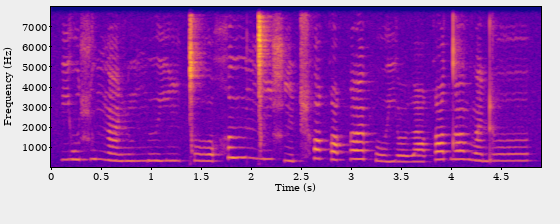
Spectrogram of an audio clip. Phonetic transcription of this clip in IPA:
j o˧ ɕ u˧ ŋ ã˩ ɮ ũ˩ ŋ ɯː˩ j ĩ˩ ǀ oː˩ χ ɯː˥ ŋ͡ǀ i˧ ɕ ĩ˩ ʈ͡ʂʰ ɔ˥ q o˧ q ã˥ f o˩ j u˩ ðˤ i˩ q ɤ˥ dˤ ũ˥ v ã˧ ɖ ɤː˧

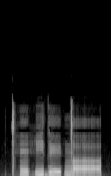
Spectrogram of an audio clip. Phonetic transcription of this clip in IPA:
ǀʰ ẽ h i d e | ŋ͡ǀ a̰

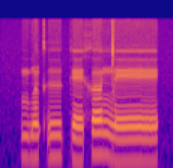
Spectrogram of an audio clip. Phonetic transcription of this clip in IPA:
m b ə̃ kʼ ɨː k e x əː ŋ͡ǀ eː

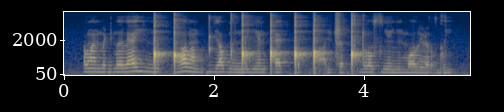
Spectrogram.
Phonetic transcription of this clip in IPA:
lˠ æ̃ m ɜ ɖ m ɜ l æ j i ŋ͡ǃ ə k ɡ͡ǃ ɒ lˠ ə̃ b ṵ ɖ ʎ ɛ lˠ d ə̃ ŋ͡ǃ ɛ ʎ æ̃ ǃʼ æ k ǃ ə k ǃʼ ɑ̰ j ʈ͡ʂ ɜ ǃʼ i ɖ lˠ u s ʎ æ̃ ʎ ə̃ m ɔ l ə̃ ɭ ɒ r ɡ ʊ j

